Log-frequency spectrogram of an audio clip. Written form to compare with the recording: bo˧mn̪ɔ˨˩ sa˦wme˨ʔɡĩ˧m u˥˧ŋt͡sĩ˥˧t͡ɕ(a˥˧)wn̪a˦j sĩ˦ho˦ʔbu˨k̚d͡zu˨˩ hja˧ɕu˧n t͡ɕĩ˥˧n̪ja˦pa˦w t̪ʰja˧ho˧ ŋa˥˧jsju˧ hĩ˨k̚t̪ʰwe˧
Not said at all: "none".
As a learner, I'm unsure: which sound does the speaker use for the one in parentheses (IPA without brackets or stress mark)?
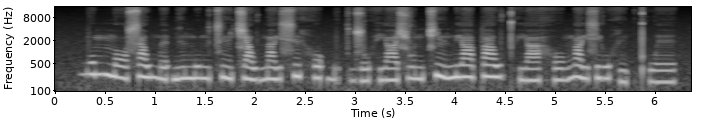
a˥˧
